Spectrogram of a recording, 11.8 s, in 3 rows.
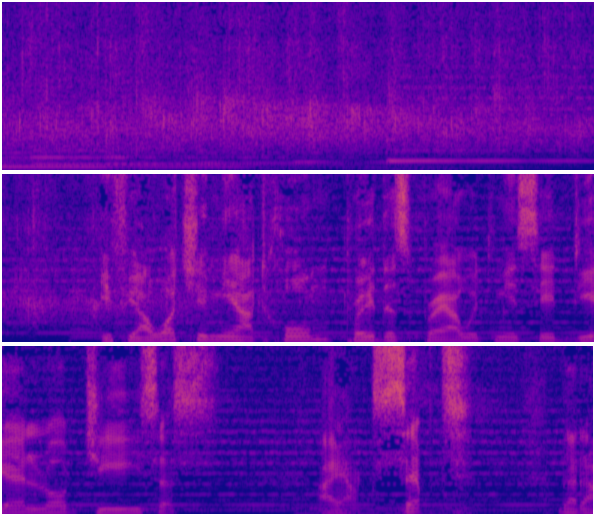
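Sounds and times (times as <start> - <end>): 
audience clapping hands: 0.0 - 6.1
speech: 4.6 - 9.3, 10.0 - 11.8.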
